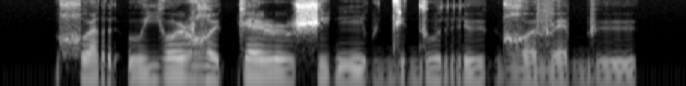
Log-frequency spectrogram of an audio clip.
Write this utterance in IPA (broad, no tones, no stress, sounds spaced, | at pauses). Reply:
χʷ ɑ r ʔ u j o ɭ ʁ y k ɛ ɭ ʉ ɭ ʃ i ɡ ɲ u ɡ d i d u r ʉ ɡ ʁʷ ɛ v ɛ b ʉ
